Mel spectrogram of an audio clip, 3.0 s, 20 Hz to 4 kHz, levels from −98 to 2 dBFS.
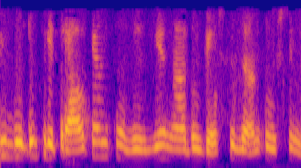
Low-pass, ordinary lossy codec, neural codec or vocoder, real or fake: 3.6 kHz; MP3, 24 kbps; none; real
